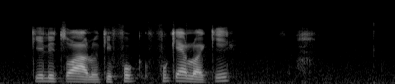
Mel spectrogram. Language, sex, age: Northern Sotho, male, 24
